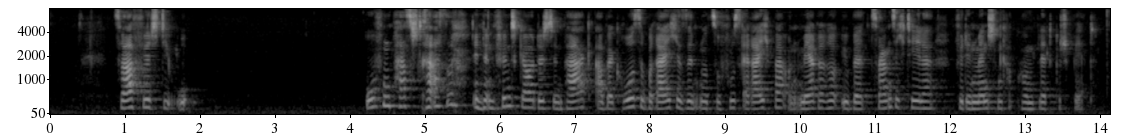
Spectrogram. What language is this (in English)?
German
